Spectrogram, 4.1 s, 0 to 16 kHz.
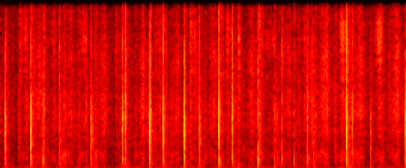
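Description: Fingertips and short nails scratch and rub along the back pocket edge of black leather pants laid flat, the soft, thin material giving off about 19 quick, bright scratchy strokes. Each stroke is short and crisp, with almost no ring, over a faint low rustle.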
